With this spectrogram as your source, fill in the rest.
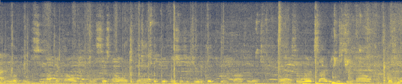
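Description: Trading cards shuffle and rustle in a man's hands.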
